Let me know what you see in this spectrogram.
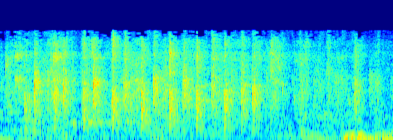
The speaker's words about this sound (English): It is such people that makes Biafra what it is today. And we owe them a round of applause all over the world, wherever they may be.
